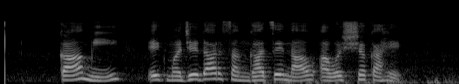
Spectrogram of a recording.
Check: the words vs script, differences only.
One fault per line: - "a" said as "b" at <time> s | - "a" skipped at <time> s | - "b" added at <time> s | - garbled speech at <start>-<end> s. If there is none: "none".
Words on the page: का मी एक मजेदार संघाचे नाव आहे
- "आवश्यक" added at 3.2 s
